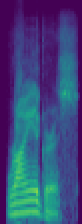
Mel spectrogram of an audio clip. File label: "ryegrass", American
